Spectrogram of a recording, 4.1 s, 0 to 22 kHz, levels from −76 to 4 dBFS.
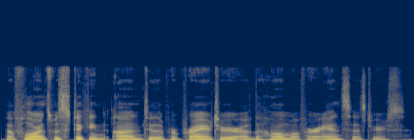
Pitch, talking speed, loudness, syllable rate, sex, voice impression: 115 Hz, 205 wpm, -18 LUFS, 5.3 syllables/s, male, masculine, adult-like, slightly tensed, bright, slightly muffled, slightly raspy, intellectual, sincere, calm, wild, lively, slightly modest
